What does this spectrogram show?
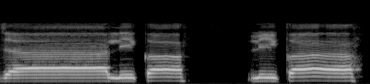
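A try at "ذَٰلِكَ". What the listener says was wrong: তার টান নেই, টান নেই।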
